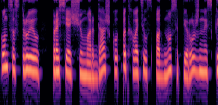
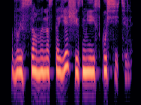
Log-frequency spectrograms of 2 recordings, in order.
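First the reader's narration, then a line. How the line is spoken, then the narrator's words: Helpless moan. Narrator (Russian): Беспомощно простонала я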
